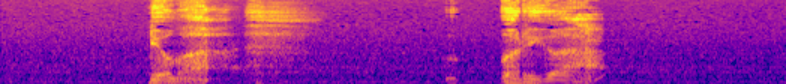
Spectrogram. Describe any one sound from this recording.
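An adult man speaks weakly and haltingly, close by.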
